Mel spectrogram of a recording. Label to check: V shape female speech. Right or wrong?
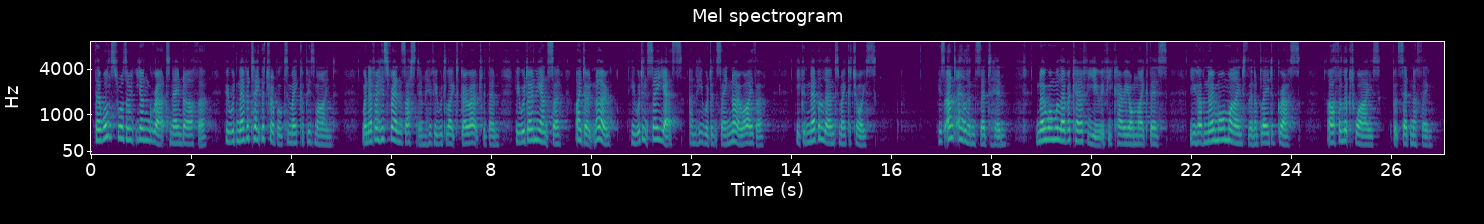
Right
